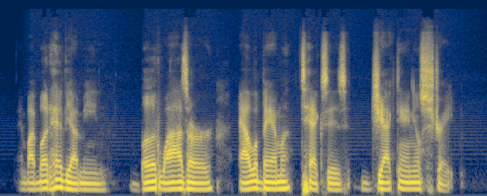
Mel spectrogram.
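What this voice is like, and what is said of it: Put-on Southern accent. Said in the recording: “Was that your Southern accent? It was.”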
